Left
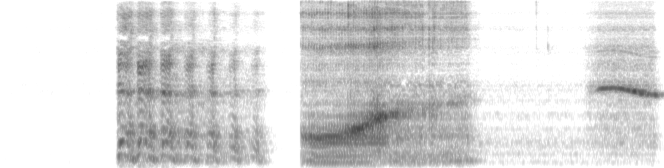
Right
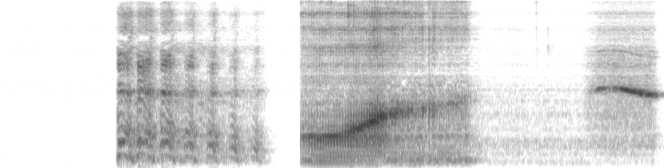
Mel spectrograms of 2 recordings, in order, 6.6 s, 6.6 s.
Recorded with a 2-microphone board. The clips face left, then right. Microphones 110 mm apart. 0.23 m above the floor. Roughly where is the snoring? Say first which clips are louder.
Right 4 dB; right.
